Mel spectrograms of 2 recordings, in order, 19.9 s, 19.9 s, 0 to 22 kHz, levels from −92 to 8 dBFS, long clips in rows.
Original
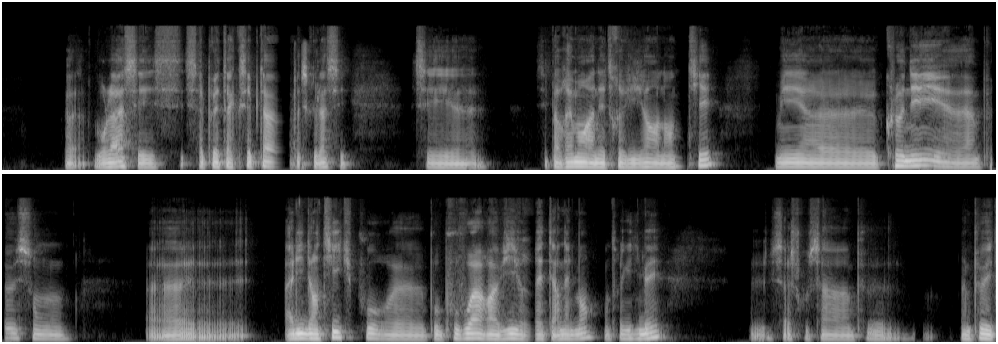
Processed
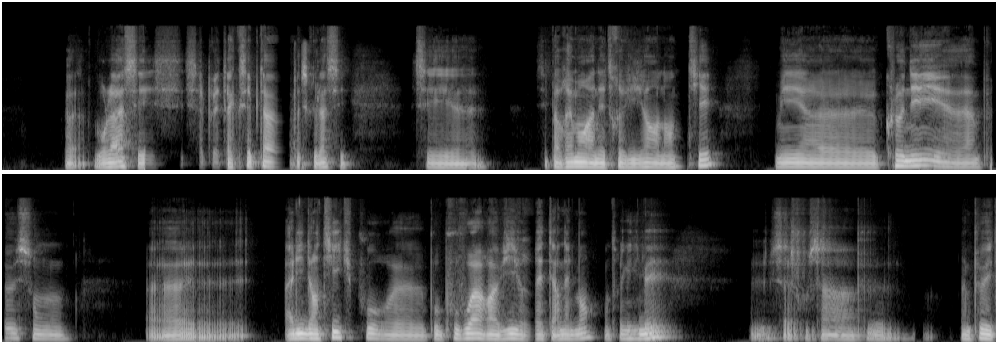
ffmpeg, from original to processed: -filter_complex "[0:a]asettb=1/sr,asplit=3[a][b][c];[a]atrim=end=1.424[d];[b]atrim=start=1.42:end=2.26,asetpts=PTS-STARTPTS,afade=t=in:d=0.004:c=qsin,afade=t=out:st=0.836:d=0.004:c=qsin,bandpass=f=2.4k:t=q:w=0.88[e];[c]atrim=start=2.256[f];[d][e]acrossfade=d=0.004:c1=hsin:c2=qsin[g];[g][f]acrossfade=d=0.004:c1=qsin:c2=hsin,asettb=1/sr,asplit=3[h][i][j];[h]atrim=end=16.124[k];[i]atrim=start=16.12:end=18.68,asetpts=PTS-STARTPTS,afade=t=in:d=0.004:c=qsin,afade=t=out:st=2.556:d=0.004:c=qsin,aecho=1:1:61|122|183|244:0.422|0.143|0.0487|0.0166,atrim=end_sample=112896[l];[j]atrim=start=18.676[m];[k][l]acrossfade=d=0.004:c1=hsin:c2=qsin[n];[n][m]acrossfade=d=0.004:c1=qsin:c2=hsin"

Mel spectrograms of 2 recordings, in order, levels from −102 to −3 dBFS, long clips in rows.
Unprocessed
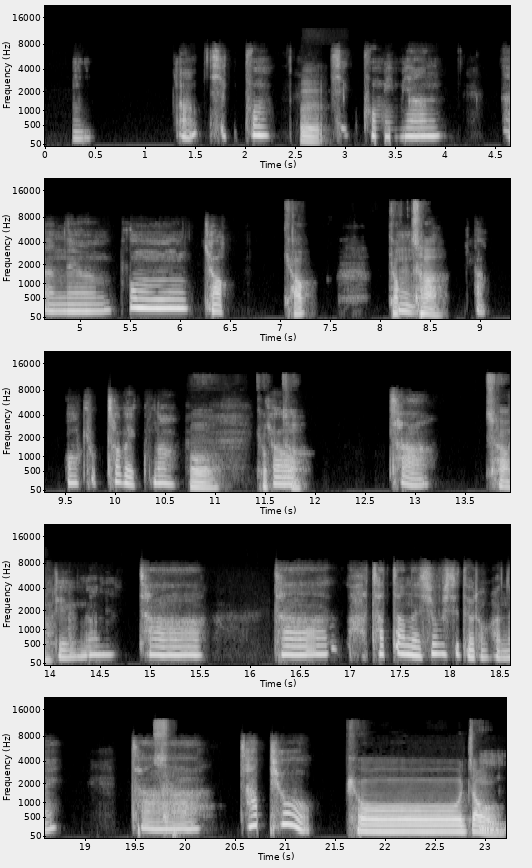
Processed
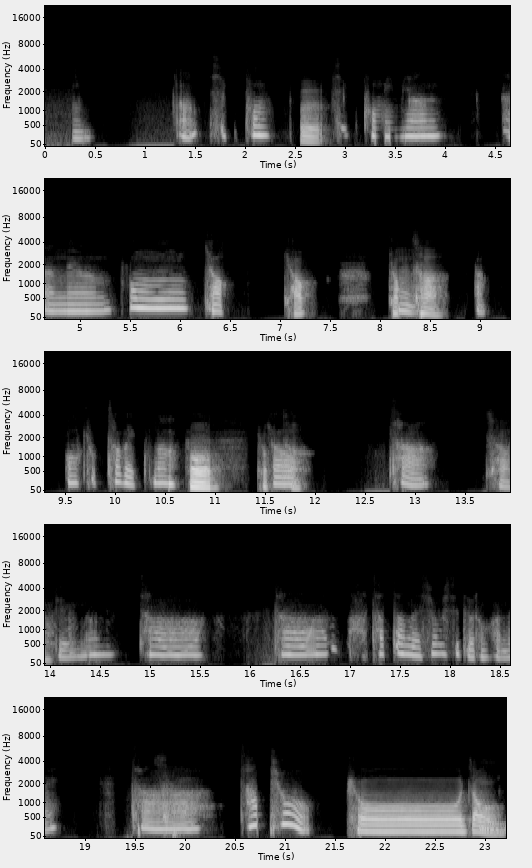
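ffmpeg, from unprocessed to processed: -filter_complex "[0:a]asplit=3[a][b][c];[a]afade=t=out:st=13.75:d=0.02[d];[b]flanger=delay=0.2:depth=4:regen=61:speed=1.8:shape=triangular,afade=t=in:st=13.75:d=0.02,afade=t=out:st=18.65:d=0.02[e];[c]afade=t=in:st=18.65:d=0.02[f];[d][e][f]amix=inputs=3:normalize=0,asplit=3[g][h][i];[g]atrim=end=10.542[j];[h]atrim=start=10.538:end=10.952,asetpts=PTS-STARTPTS,volume=10.5dB[k];[i]atrim=start=10.948[l];[j][k]acrossfade=d=0.004:c1=hsin:c2=hsin[m];[m][l]acrossfade=d=0.004:c1=hsin:c2=hsin,acompressor=mode=upward:threshold=-38dB:ratio=2.5,lowpass=f=1.3k:w=0.5412,lowpass=f=1.3k:w=1.3066,agate=range=-19dB:threshold=-59dB:ratio=16:detection=peak,volume=-7.5dB"

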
